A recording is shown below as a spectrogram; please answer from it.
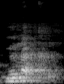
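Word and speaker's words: eunuch: और ये लिखा हुआ है यूनक, यूनक मीन्स हिंजड़ा, यूनक। तो यूनक का शब्द जो है ई जरूर है यहाँ पर, लेकिन ई साइलेंट है, यू, यूनक, यूनक लिखा हुआ है,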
